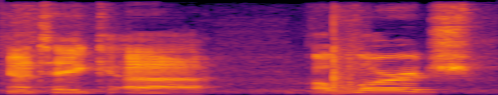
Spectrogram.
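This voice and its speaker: A man hosting a cooking demonstration, rambling through crude deadpan jokes and slurring a little from drinking. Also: mid-range voice, slow pace, slight background noise. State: a little tipsy, slurring slightly. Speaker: cooking show host.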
